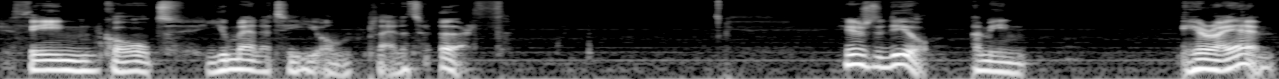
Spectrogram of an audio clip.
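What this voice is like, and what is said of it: Dutch accent in English. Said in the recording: “I'm Dutch, as you undoubtedly will be able to hear by my accent”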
